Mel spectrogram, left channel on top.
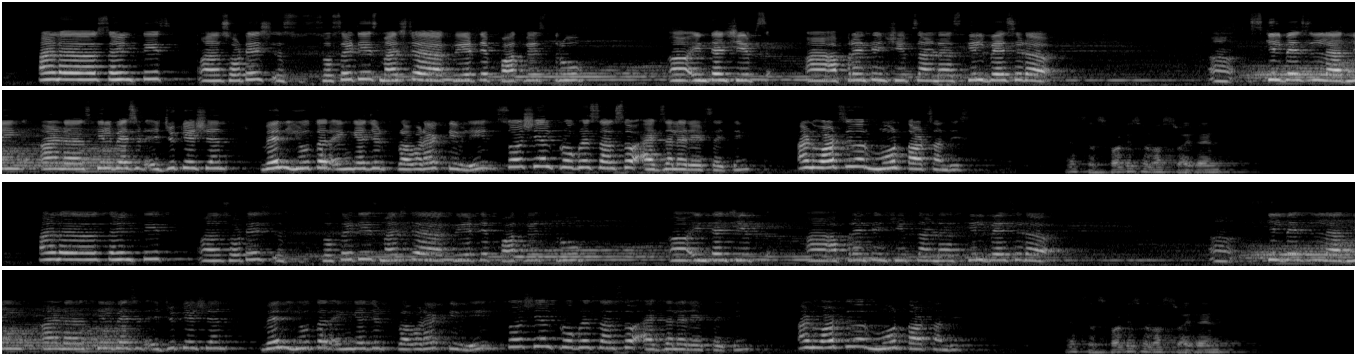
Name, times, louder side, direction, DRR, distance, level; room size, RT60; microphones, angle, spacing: voice 1, 0.4-1.6 2.0-2.9 3.2-5.8 6.7-7.6 8.0-10.5 12.1-12.3 12.6-15.8 16.1-21.0 21.5-23.1, left 6 dB, 55° left, 0.4 m, -28 dB
sound 1, 2.7-14.8, left 2 dB, 25° left, 3.9 m, -39 dB
voice 2, 24.2-25.7, left 1 dB, 10° left, 0.7 m, -41 dB
26.5 x 11.0 x 2.9 m
head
